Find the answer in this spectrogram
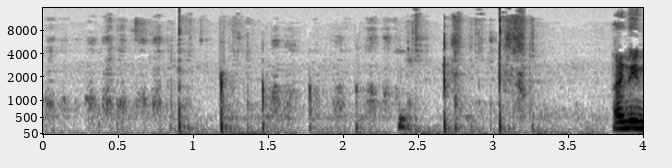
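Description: Stylus writing on a tablet: faint scratching broken by a series of short, light taps as letters are written.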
